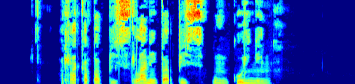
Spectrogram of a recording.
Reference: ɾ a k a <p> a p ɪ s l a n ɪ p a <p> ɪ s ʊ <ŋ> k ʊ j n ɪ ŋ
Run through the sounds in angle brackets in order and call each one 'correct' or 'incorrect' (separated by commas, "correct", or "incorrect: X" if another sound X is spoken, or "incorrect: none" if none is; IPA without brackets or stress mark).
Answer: correct, correct, correct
